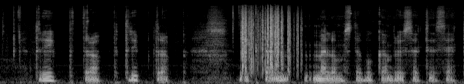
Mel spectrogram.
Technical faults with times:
2.41-3.03 cable scratch noise

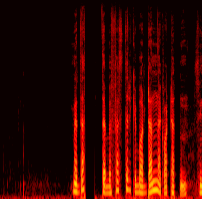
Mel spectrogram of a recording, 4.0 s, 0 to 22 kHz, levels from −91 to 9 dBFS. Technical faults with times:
1.70-1.89 playback stall

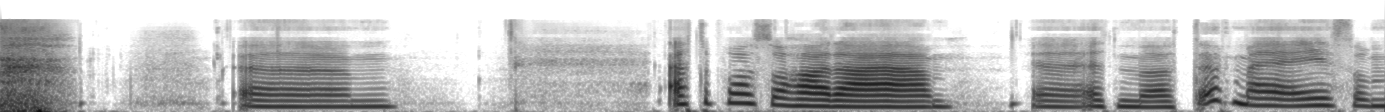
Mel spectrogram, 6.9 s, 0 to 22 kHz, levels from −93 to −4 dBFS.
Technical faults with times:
0.00-6.93 Nellymoser compression

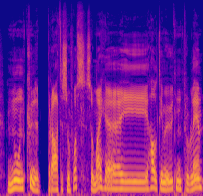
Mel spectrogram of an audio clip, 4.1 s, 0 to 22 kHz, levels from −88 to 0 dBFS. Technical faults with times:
none

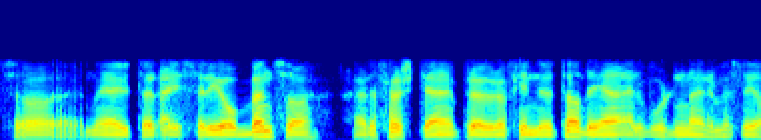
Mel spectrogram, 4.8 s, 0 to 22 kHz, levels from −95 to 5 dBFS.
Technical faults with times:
0.96-1.12 lost AMR speech frames
3.84-4.04 lost AMR speech frames

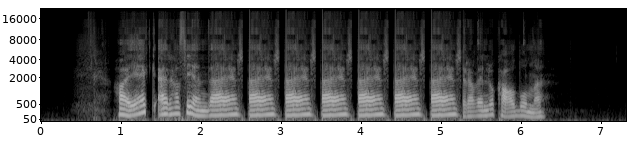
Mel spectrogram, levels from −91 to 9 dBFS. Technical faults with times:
0.00-7.32 Opus compression
2.61-5.28 broken-record loop

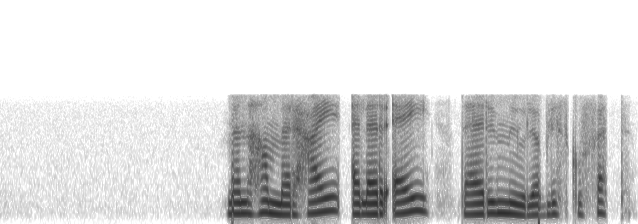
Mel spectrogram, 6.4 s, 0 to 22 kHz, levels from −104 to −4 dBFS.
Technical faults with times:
0.00-6.38 Bluetooth CVSD headset codec
2.33 Bluetooth headset packet repeated
5.39-5.43 Bluetooth headset packet repeated

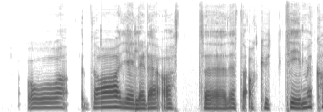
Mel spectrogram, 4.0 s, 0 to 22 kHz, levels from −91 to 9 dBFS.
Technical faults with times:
1.26 microphone volume stepped up

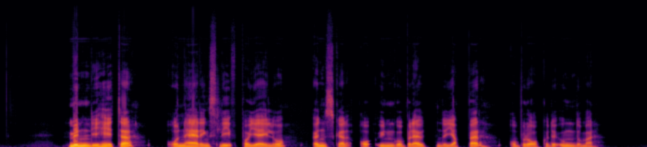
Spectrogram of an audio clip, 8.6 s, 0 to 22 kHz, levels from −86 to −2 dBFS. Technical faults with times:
0.98-1.04 microphone overload
1.00 microphone volume stepped down

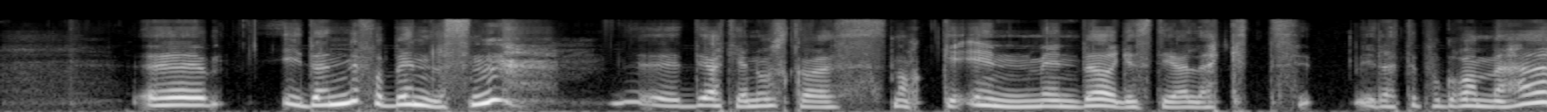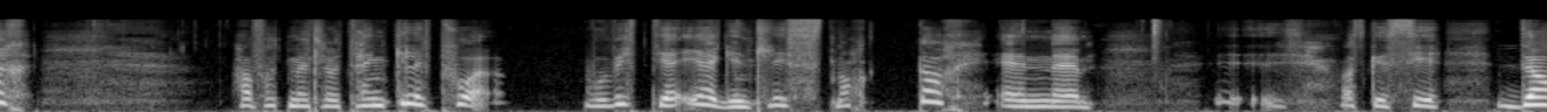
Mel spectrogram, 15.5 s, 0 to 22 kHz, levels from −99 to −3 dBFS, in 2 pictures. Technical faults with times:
0.00-15.47 Nellymoser compression

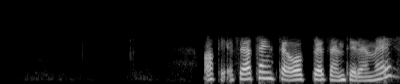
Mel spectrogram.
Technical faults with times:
0.00-4.00 G.729 codec

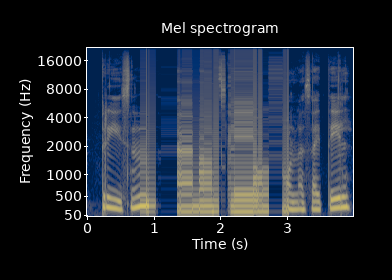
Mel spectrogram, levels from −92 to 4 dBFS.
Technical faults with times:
0.80-3.03 robotic sound from repeated short buffers

